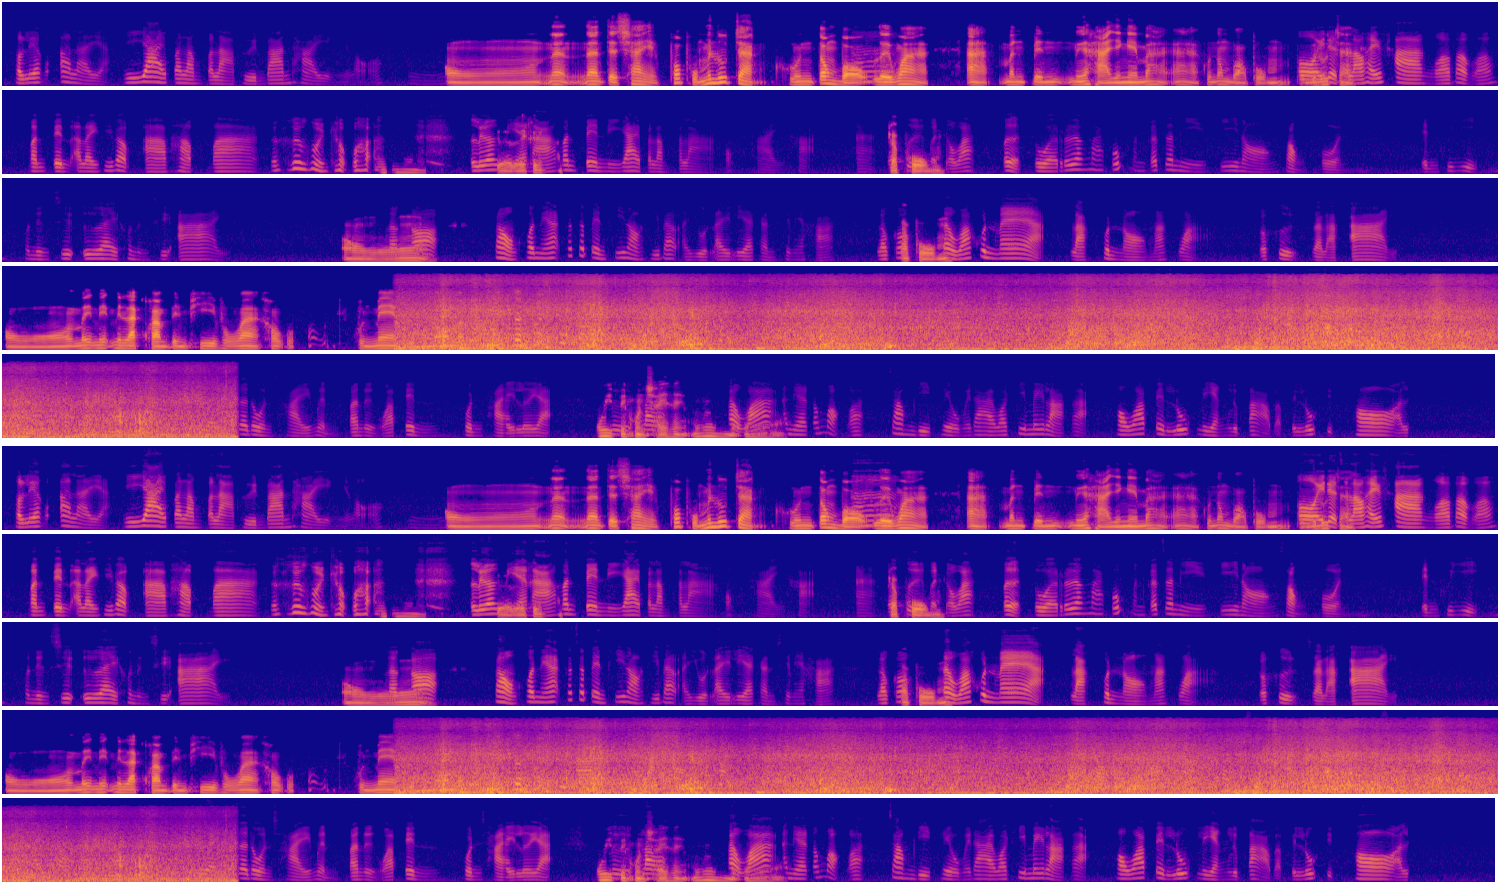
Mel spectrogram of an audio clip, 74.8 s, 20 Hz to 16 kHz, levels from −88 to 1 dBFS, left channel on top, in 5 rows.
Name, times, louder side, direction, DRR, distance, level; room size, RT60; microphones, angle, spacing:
voice 1, 0.1-3.8 8.5-9.0 13.0-14.9 15.2-18.8 19.1-22.0 22.5-23.0 23.5-24.7 25.0-28.3 29.2-29.7 30.2-32.1 33.7-34.3 34.9-35.5 35.8-38.2 38.7-39.0 39.3-40.3 40.6-41.9 42.5-43.9 50.6-55.3 55.7-57.6 58.0-64.2 64.5-65.3 65.9-66.5 67.1-68.4 68.7-70.7 71.0-73.0 73.4-73.9, right 3 dB, 60° right, 7.5 m, -39 dB
voice 2, 4.4-7.6 7.9-9.3 9.6-13.5 19.1-19.2 19.9-20.4 23.8-24.4 33.3-34.2 38.9-39.4 44.9-48.0 48.4-51.7 65.8-67.5, left 2 dB, 40° left, 4.7 m, -29 dB
sound 1, 48.8-62.2, left 1 dB, 10° left, 1.7 m, -23 dB
open air
head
